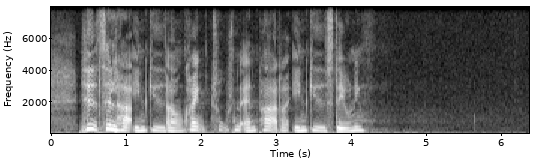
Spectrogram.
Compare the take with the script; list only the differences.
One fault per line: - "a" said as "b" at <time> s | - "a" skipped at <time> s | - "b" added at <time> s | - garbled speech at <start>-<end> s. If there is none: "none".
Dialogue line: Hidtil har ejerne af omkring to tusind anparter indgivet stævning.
- "ejerne" said as "indgivet" at 1.1 s
- "to" skipped at 2.1 s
